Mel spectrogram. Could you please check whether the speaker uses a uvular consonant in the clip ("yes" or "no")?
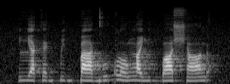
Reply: no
